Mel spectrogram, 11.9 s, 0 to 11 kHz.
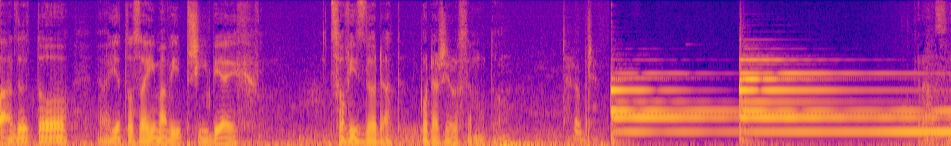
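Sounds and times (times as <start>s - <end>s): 
speech: 0.0s - 3.3s, 4.1s - 6.4s, 7.2s - 7.8s
large bell ringing: 7.6s - 11.8s.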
